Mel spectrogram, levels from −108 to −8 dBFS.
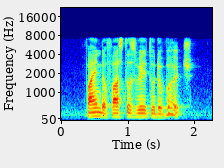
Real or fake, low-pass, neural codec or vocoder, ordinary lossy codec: real; 7.2 kHz; none; none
